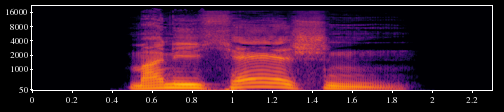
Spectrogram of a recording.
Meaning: inflection of manichäisch: 1. strong genitive masculine/neuter singular 2. weak/mixed genitive/dative all-gender singular 3. strong/weak/mixed accusative masculine singular 4. strong dative plural
- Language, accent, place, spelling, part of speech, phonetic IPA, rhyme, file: German, Germany, Berlin, manichäischen, adjective, [manɪˈçɛːɪʃn̩], -ɛːɪʃn̩, De-manichäischen.ogg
